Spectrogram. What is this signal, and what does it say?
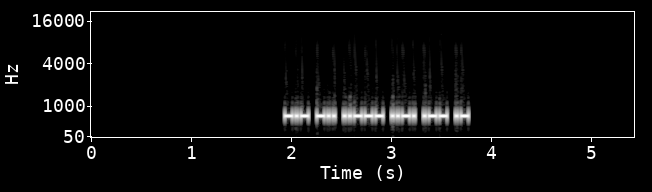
Morse code, heard as a keyed tone, about 46 wpm, 700 Hz. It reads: KD2FWA
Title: USA Call Signs - 6 Characters - 45wpm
